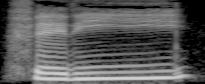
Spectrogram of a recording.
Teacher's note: را کے نیچے کسرہ جو ہے باریک پڑھنا ہے را کو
